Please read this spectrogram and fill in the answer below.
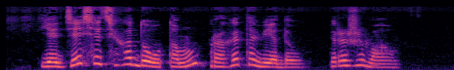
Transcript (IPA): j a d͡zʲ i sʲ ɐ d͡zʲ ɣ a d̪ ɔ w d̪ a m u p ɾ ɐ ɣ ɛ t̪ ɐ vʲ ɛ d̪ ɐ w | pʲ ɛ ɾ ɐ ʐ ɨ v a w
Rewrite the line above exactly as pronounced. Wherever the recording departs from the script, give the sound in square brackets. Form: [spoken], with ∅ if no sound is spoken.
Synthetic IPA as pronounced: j a d͡zʲ [e] sʲ ɐ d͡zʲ ɣ a d̪ ɔ w [t̪] a m u p ɾ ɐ ɣ ɛ t̪ ɐ vʲ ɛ d̪ ɐ w | pʲ ɛ ɾ ɐ ʐ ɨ v a w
